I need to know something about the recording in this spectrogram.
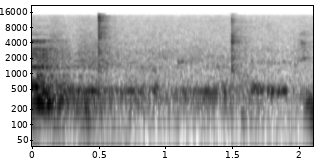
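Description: A man's voice trails off, then a pause of quiet room tone broken by two sharp ticks about a second apart.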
